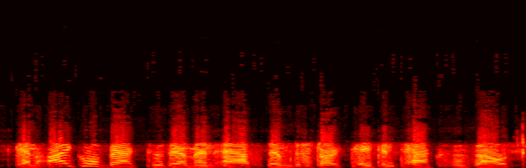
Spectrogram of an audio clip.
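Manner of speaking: ordinary talk, nothing marked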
